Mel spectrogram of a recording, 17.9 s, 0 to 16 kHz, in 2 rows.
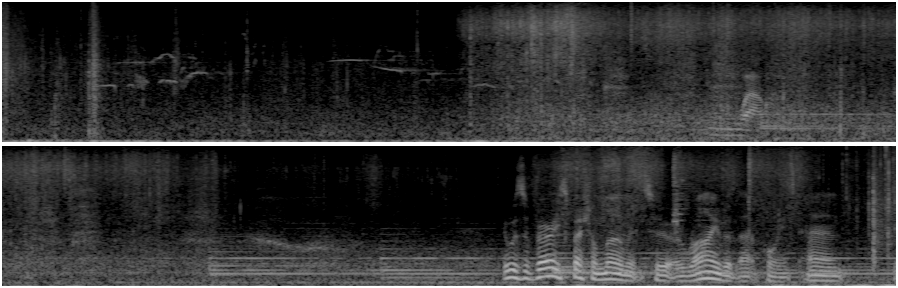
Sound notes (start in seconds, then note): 1.8 birds singing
